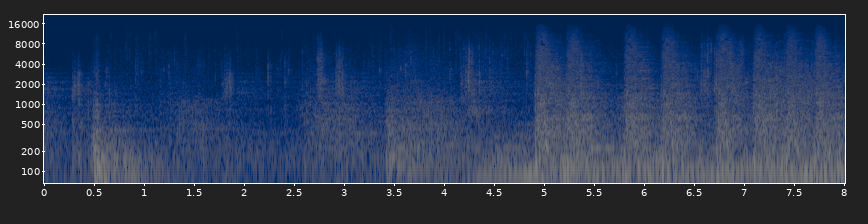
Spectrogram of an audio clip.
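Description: A fire roars and crackles close by.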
